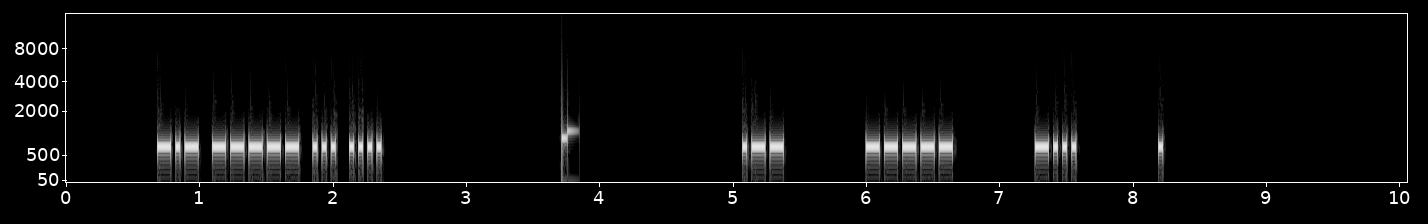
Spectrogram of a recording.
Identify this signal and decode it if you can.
Morse code, heard as a keyed tone, about 36 wpm, spaced as for 18 wpm, 700 Hz. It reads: K0SH W0BE
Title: USA Call Signs - 4 Characters - 6x Character Spacing - 35wpm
